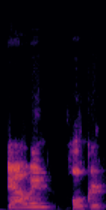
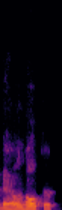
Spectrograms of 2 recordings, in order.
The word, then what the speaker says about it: Dallin Holker: Dallin Holker. Dallin Holker. I did say it right, Dallin Holker.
